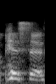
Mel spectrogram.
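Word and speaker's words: πίστις: And then he has, it looks like in Greek, and I don't know how to pronounce that. Oh, pistis.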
